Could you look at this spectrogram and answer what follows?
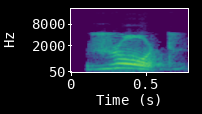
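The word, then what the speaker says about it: wrote: का क्या होगा बच्चों रोट right रोट रिटन डब्लू क्या है य पर silent right रोट रोट अ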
